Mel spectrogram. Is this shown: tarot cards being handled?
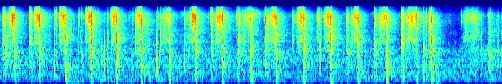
yes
